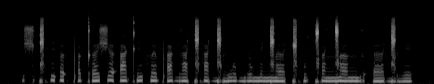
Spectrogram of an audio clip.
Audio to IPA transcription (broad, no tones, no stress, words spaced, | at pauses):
ʃəǁʰiʔəʔpʼɐ kʼɜʃɜ ʔakʼi fɛpʼa ɡaǁʰa ɡ͡ǁə wʊbewne ŋ͡ǁɜǁʰu ǀɐŋ͡ǀɐŋɡə ʔɜɡ͡ǁe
